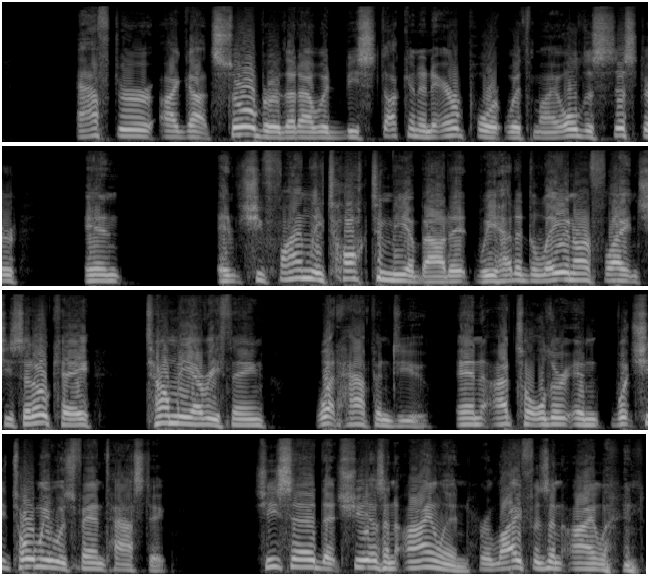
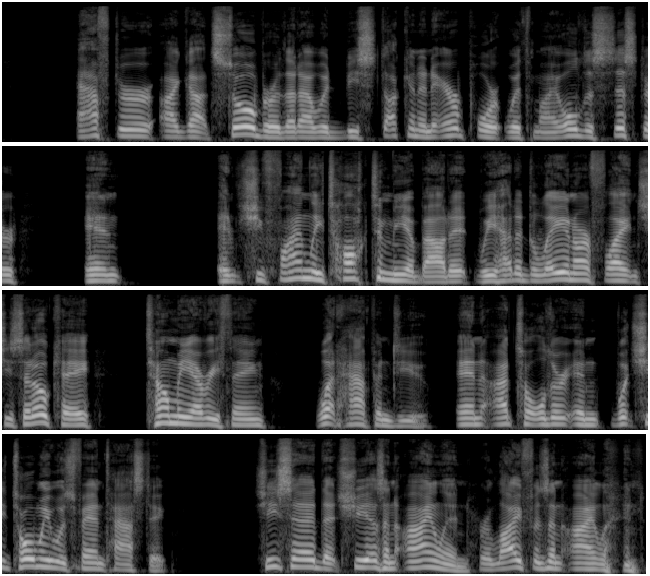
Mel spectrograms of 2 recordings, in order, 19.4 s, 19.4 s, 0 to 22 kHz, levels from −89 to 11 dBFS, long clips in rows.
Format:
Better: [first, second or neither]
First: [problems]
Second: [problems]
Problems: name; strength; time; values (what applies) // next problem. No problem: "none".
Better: second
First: distortion; slight; 6% of the sound clipped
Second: none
